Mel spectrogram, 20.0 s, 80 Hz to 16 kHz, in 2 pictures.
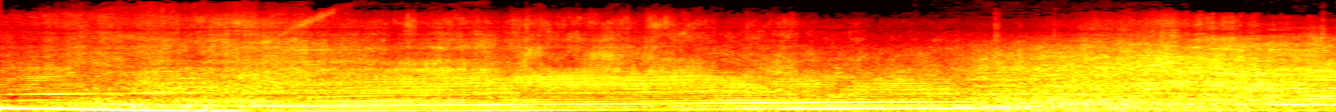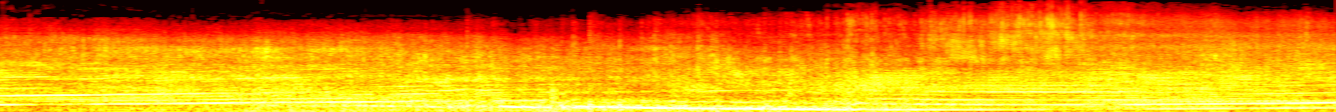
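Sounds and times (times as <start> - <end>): racing car engine revving: 0.2 - 20.0.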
